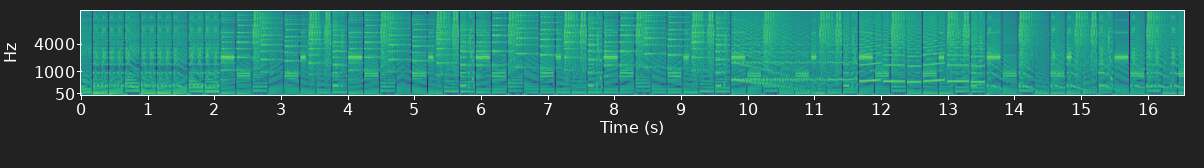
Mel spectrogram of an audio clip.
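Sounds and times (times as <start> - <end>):
chiptune intro music on SID CSG8580R5 chip: 0.2 - 16.5.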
